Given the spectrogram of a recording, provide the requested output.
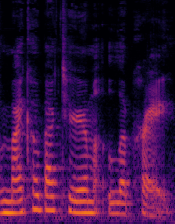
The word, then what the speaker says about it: Mycobacterium leprae: Leprosy is a bacterial infection of Mycobacterium leprae, I believe is how you pronounce it.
